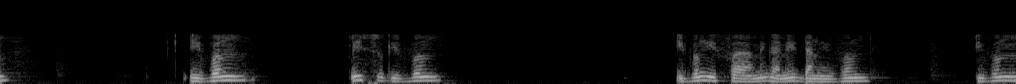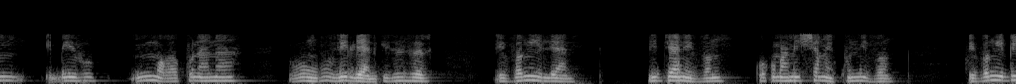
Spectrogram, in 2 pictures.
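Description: Throughout, the speech stops above 4.1 kHz and sounds rough and grainy. Likely heavy Opus compression, at a bitrate near 8 kbps.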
